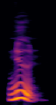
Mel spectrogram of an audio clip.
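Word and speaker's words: 눈: like the top letter combining these with the vowel in the middle you pronounce the whole block noon which means I in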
